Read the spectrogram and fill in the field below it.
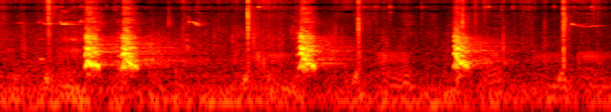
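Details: Female Giant Schnauzer puppy in protection work barks in a double, then single barks spaced about a second and a half apart, with faint high squeaks in the background.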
